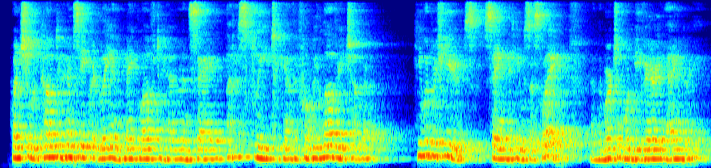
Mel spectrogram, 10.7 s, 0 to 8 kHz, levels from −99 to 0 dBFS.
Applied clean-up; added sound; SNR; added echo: none; none; none; reverberation time 1.2 s.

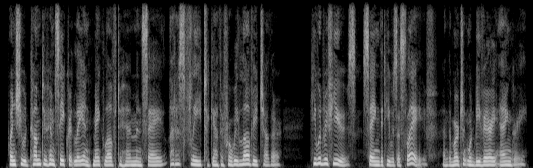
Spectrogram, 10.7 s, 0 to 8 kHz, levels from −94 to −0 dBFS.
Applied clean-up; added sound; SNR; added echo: none; none; none; none.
